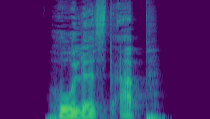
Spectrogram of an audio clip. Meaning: second-person singular subjunctive I of abholen
- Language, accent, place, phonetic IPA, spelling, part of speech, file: German, Germany, Berlin, [ˌhoːləst ˈap], holest ab, verb, De-holest ab.ogg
